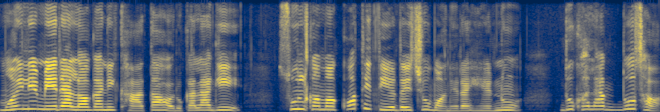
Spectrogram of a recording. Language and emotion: Nepali, sad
